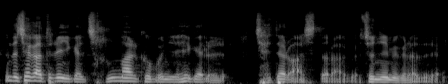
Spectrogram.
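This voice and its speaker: Man, pastor, sermon, lively storytelling, acts out quotes, mid-pitched, very expressive melody. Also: fast talker, creaky. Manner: animated storyteller who acts out quoted voices. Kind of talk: sermon with testimony stories.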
